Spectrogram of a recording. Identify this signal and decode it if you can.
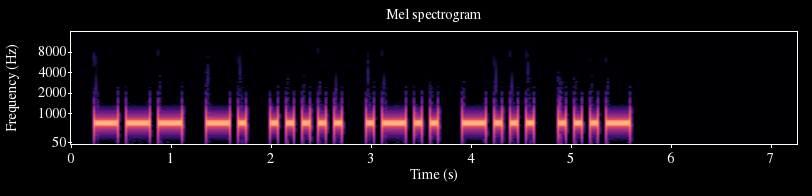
Morse code, heard as a keyed tone, about 16 wpm, 700 Hz. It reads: ON5LBV
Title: DXCC-100 Call Signs - 6 Characters - Repeated 2x - 15wpm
